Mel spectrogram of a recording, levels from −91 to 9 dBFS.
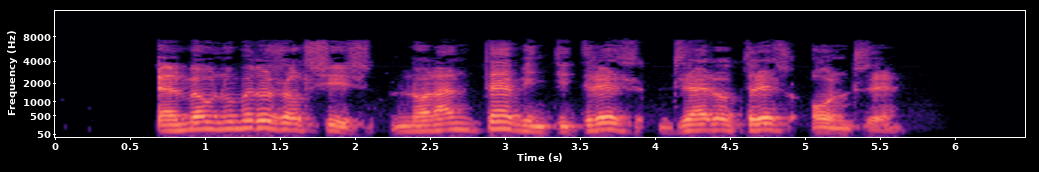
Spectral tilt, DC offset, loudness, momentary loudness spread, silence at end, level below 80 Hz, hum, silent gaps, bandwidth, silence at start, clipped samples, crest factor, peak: -6 dB/octave; under 0.1%; -17 LUFS; 9 LU; 0.85 s; -58 dBFS; none; none; 7.6 kHz; 0.7 s; under 0.1%; 18 dB; -2 dBFS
